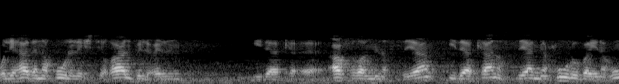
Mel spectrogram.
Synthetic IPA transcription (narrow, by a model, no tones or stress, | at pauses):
wɪlɪɦaːðanaquːlɪlɪʃt̪ɪɣaːlbɪlʕɪlm | ʔɪðakʔɑfðˤɑlmɪnɑsˤːɨjaːmʔɪðakaːnɑsˤːɨjaːmjaħuːlbajnaɦʊ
